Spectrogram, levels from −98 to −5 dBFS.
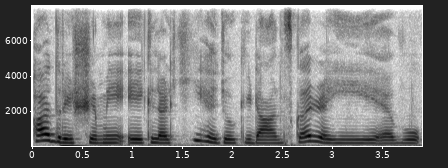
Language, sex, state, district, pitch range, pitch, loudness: Hindi, female, Jharkhand, Ranchi, 195-225 Hz, 205 Hz, -17 LUFS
